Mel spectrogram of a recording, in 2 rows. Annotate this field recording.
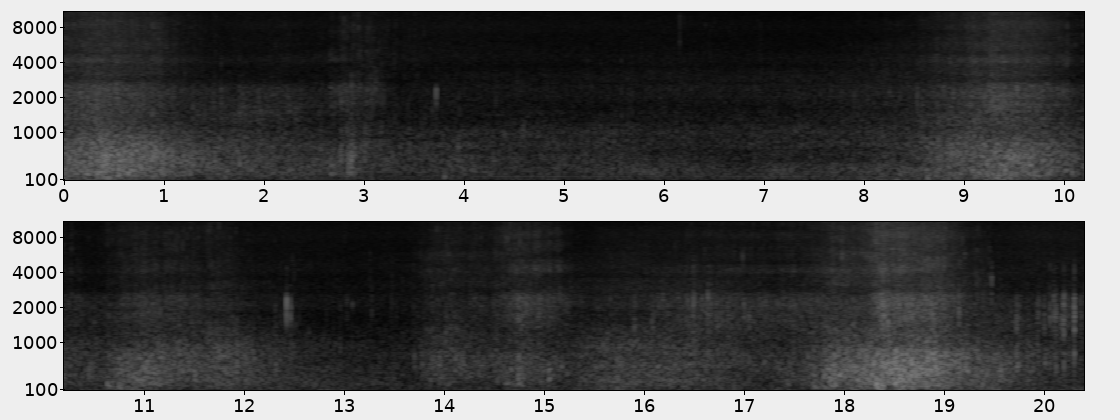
Sound of the sea, with waves lapping on the gravels, in Cayeux. It's a shingle beach. This is the end of the high tide with small waves. This sound is an anniversary. It's exactly now the 100 days of radio Aporee. ♪ღ♪*•.¸¸¸.•*¨¨*•.¸¸¸.•*•♪ღ♪¸.•*¨¨*•.¸¸¸.•*•♪ღ♪•*•.¸¸¸.•*•♪ღ♪, ♪ღ♪░H░A░P░P░Y░ B░I░R░T░H░D░A░Y░░♪ღ♪, *•♪ღ♪*•.¸¸¸.•*¨¨*•.¸¸¸.•*•♪¸.•*¨¨*•.¸¸¸.•*•♪ღ♪••.¸¸¸.•*•♪ღ♪¸. ______(¯`v´¯)_______(¯`v´¯) Thank you udo, ____ (¯`(✦)´¯) _____(¯`(✦)´¯)Thank you udo, ___¶¶ (_.^._)¶¶___¶¶¶(_.^._)¶¶ Thank you udo, _¶¶¶¶¶¶¶¶¶¶¶¶¶_¶¶¶¶¶¶(¯`v´¯)¶¶Thank you udo, ¶¶¶¶¶¶¶¶¶¶¶¶¶¶¶¶¶¶¶¶(¯`(✦)´¯)¶ Thank you udo, ¶¶¶¶¶¶¶¶¶¶¶¶¶¶¶¶¶¶¶¶¶(_.^._)¶¶¶Thank you udo, ¶¶¶¶¶¶¶¶¶¶¶¶¶¶¶¶¶(¯`v´¯)¶¶¶¶¶¶ Thank you udo, _¶¶¶¶¶¶¶¶¶¶¶¶¶¶¶(¯`(✦)´¯)¶¶¶¶Thank you udo, ___¶¶¶¶¶¶¶¶¶¶¶¶¶¶(_.^._)¶¶¶¶Thank you udo, _____¶¶¶¶¶¶¶(¯`v´¯)¶¶¶¶¶¶¶Thank you udo, _______¶¶¶¶(¯`(✦)´¯)¶¶¶¶Thank you udo, _________¶¶¶(_.^._)¶¶¶Thank you udo, ___________¶¶¶¶¶¶¶¶Thank you udo, ______________¶¶¶Thank you udo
